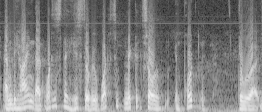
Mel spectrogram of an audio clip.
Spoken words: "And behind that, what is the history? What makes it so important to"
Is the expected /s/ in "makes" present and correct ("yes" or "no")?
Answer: no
